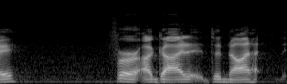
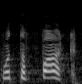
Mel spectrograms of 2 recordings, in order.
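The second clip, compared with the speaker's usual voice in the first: much higher, baffled what the fuck; exasperated; 13 semitones higher, slower than usual. Acted. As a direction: throw up your hands in disbelief. Exasperated at no-win situation.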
